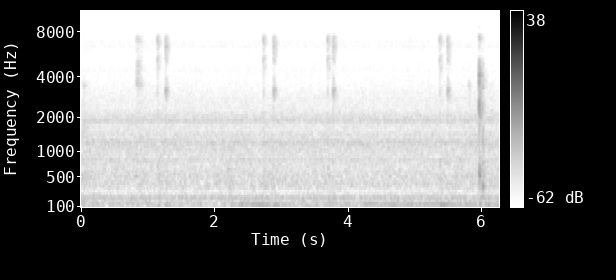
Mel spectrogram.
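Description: Faint computer mouse clicks, mostly in quick pairs, about six times over near-silent room tone.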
